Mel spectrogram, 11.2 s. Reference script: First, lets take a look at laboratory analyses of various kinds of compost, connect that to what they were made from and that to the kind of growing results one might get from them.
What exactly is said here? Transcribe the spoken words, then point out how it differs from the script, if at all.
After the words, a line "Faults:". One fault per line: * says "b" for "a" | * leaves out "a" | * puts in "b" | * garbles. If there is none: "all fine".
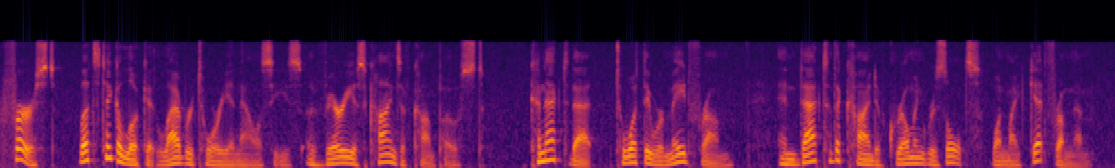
First, lets take a look at laboratory analyses of various kinds of compost, connect that to what they were made from and that to the kind of growing results one might get from them.
Faults:
all fine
